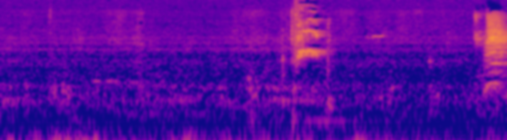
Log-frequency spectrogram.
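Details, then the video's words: Sociable mother cat meowing and talking with her kitten and her owner. Two short, bright meows, one near three seconds and another at the end, stand out over a quiet, low background hum. "Общительная мама кошка мяукает и разговаривает с своим милым котёнком и хозяйкой"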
